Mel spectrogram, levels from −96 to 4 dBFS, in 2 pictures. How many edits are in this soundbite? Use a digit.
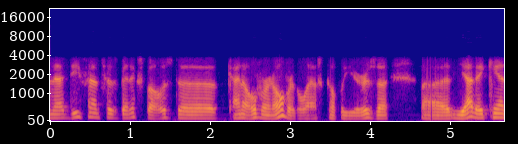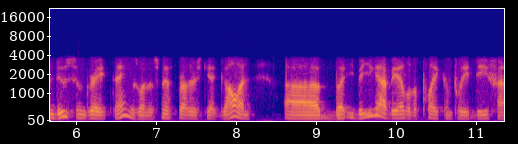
0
